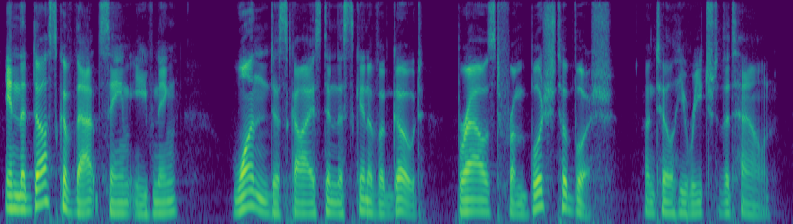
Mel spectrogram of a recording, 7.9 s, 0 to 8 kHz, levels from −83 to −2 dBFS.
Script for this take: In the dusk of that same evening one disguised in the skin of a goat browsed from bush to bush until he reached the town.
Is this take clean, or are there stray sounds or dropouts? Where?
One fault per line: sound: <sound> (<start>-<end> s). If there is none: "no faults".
no faults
